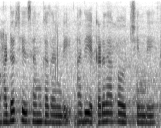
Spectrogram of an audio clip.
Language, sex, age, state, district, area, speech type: Telugu, female, 18-30, Andhra Pradesh, Kurnool, rural, spontaneous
